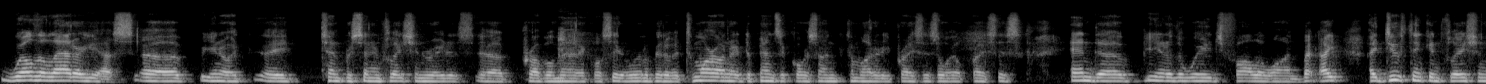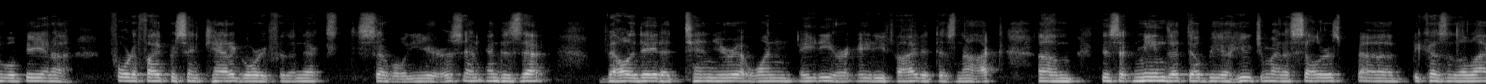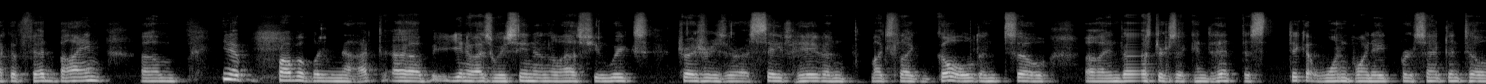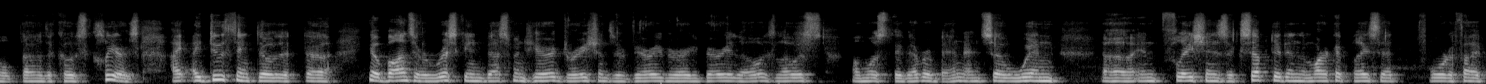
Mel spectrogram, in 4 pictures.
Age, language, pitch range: 60-79, English, 145-165 Hz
